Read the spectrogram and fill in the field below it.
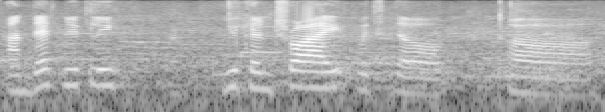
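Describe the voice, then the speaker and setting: A woman's voice: deep voice, slow pace, noisy background. A tired young woman vlogging from a large indoor hall on a phone held at arm's length, talking hesitantly with many ums and uhs. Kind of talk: casual vlog update.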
